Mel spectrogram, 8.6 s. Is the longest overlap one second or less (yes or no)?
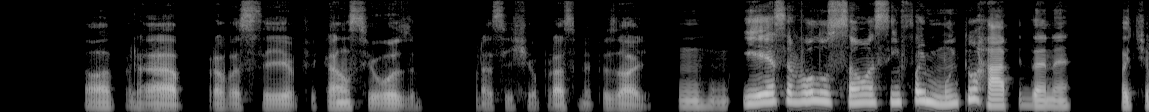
yes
